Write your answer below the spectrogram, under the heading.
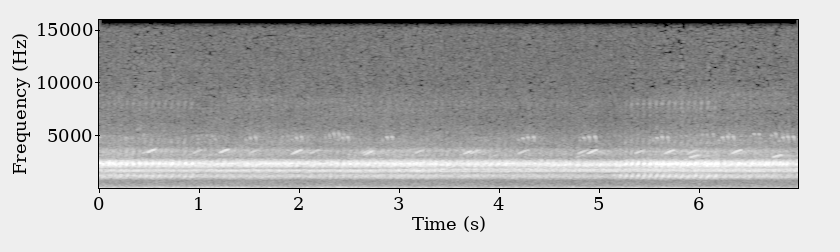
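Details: Many frogs in a backwater chorus make a continuous droning trill, with quick rising chirps scattered on top and a pulsing, louder stretch of calling toward the end.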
